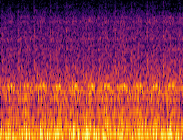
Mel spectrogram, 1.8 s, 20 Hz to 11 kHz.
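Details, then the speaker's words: 2008 Hummer H3 idling with shorted ignition coil number 5 unplugged, as it blew fuse 33 and caused a crank-no-start. Lumpy idle with a dropped beat in the low thump every cycle, missing on one cylinder until the coil is replaced. "Papalitan natin muna yung coil tapos Ikabit natin yun Medyo ganyan yan medyo dahil hindi nga gumagana yung isa"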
